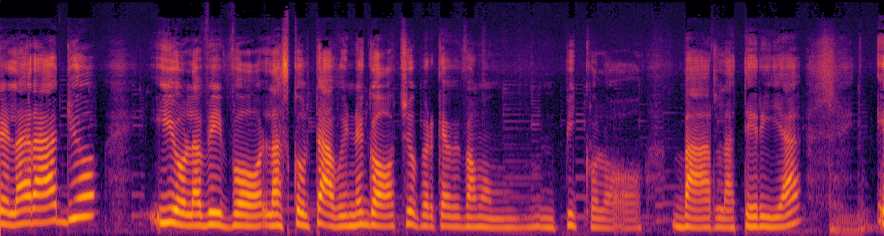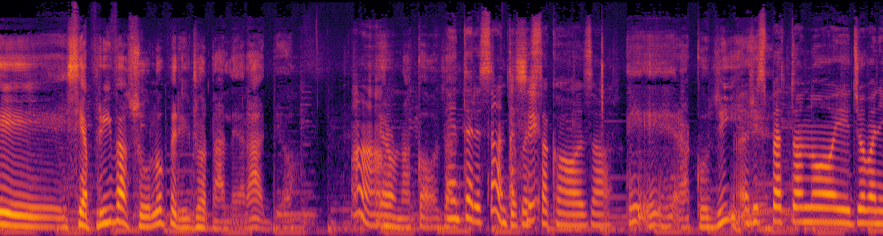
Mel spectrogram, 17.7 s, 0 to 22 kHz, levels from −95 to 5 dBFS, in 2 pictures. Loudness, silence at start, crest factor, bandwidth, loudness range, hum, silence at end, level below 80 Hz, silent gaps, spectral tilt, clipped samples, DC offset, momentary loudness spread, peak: -21 LUFS; 0 s; 20 dB; over 20 kHz; 8 LU; none; 0 s; -52 dBFS; none; -4.5 dB/octave; under 0.1%; under 0.1%; 15 LU; -2 dBFS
